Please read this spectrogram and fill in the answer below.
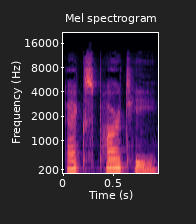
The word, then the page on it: ex parte: American English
